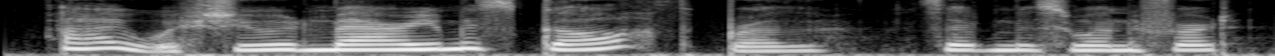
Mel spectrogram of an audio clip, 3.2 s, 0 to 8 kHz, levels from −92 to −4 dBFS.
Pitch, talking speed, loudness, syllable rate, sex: 240 Hz, 205 wpm, -17 LUFS, 5.7 syllables/s, female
